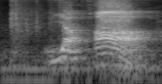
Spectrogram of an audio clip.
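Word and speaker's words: יפה: Now, beautiful, the Hebrew word for beautiful is yapa. Yapa. It's a good name for a woman. You want to call her beautiful, you say ya pa. Make sure I spell it right. Yeah, that's right. Yapa. But we're going to break the sound down. Ya, pa.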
